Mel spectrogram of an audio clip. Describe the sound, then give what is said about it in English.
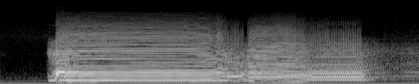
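An old lighthouse foghorn on an island, heard over a phone, sounds one long, droning blast of about three seconds, its deep harmonic tone briefly shifting pitch midway before cutting off. It plays alone, slightly distorted, with no talking. “let's hear that old time foghorn.”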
